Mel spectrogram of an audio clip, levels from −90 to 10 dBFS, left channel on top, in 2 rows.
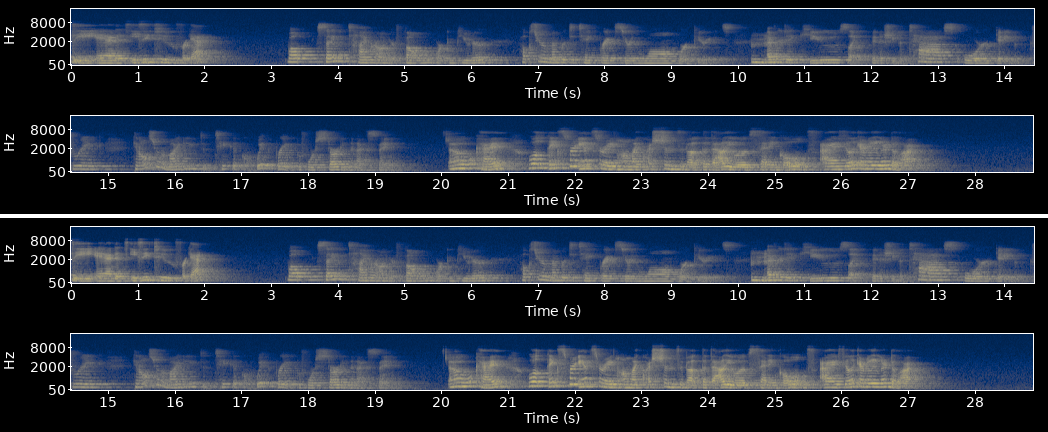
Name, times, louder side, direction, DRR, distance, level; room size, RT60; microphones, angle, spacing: voice 1, 0.0-1.9 10.2-10.5 20.1-27.1, right 1 dB, 70° right, 4 dB, 1.0 m, -22 dB
voice 2, 3.2-6.2 6.7-9.9 10.4-19.3, left 1 dB, 5° left, -1 dB, 0.7 m, -29 dB
7.9 x 5.0 x 3.7 m, 1.1 s
head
